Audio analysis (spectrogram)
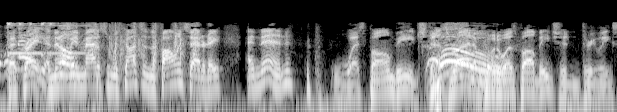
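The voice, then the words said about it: Cheesy morning radio DJ voice. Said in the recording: “talking like a morning radio puker”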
